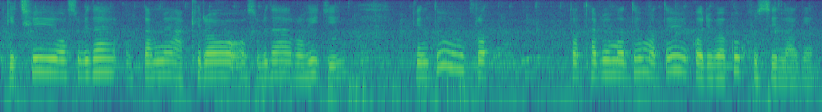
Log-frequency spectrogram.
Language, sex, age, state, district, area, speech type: Odia, female, 30-45, Odisha, Sundergarh, urban, spontaneous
